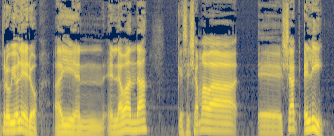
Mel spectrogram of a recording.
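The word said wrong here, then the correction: Jake E. Lee: Sí, Jake Ely. – Esa era la pronunciación.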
